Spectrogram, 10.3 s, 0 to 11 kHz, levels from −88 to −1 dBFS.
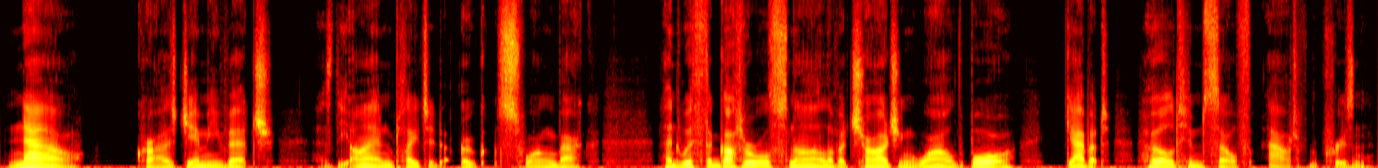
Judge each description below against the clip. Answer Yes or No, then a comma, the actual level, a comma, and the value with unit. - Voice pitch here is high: No, very low, 95 Hz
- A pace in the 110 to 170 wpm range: Yes, average, 160 wpm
